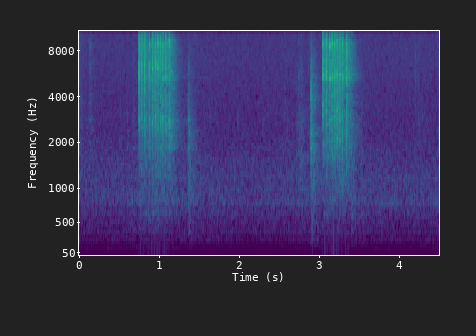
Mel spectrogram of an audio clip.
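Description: A socket ratchet clicking in two short bursts about two seconds apart as its handle is swung back while unscrewing a bicycle suspension fork's top cap.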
